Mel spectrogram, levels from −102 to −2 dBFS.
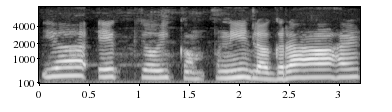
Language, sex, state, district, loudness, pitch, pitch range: Hindi, female, Bihar, Kaimur, -15 LUFS, 245 Hz, 225-255 Hz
